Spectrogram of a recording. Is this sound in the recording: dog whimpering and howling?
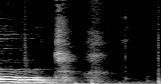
yes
